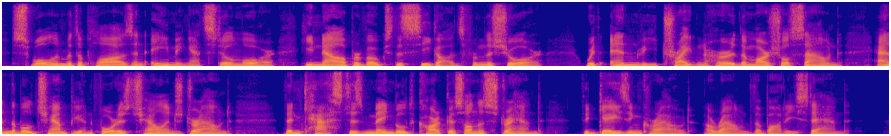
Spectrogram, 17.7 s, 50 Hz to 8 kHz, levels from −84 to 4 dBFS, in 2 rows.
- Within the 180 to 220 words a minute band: No, average, 160 wpm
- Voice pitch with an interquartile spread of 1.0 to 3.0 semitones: No, average, 4.7 semitones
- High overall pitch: No, low, 115 Hz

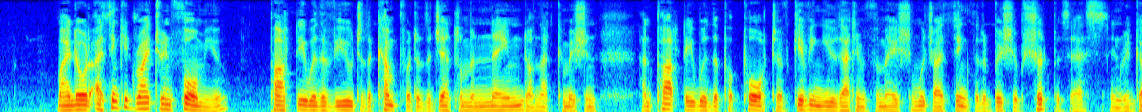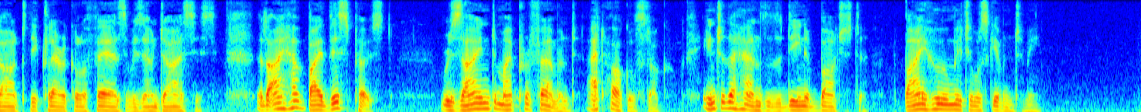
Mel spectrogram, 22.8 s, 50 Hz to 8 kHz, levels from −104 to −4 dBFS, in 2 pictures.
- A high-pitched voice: No, low, 110 Hz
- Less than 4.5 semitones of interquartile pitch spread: Yes, average, 3.5 semitones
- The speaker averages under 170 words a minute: No, average, 200 wpm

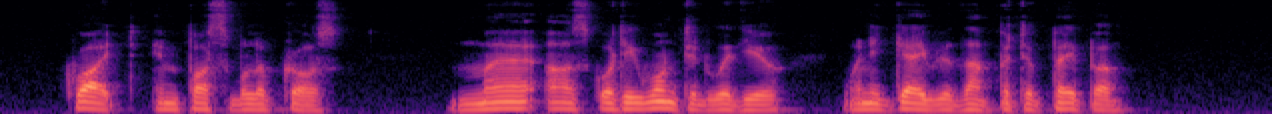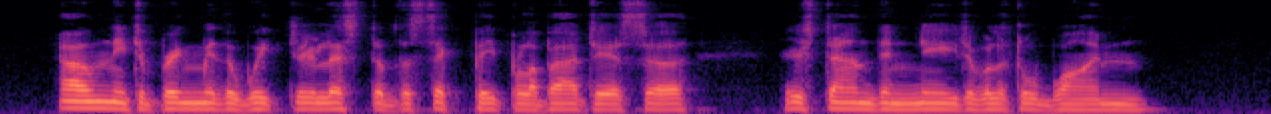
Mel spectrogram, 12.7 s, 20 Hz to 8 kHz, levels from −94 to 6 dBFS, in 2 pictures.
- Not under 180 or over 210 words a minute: Yes, average, 200 wpm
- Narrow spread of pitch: Yes, narrow, 1.8 semitones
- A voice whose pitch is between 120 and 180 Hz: No, low, 110 Hz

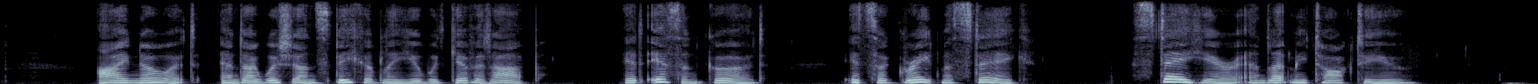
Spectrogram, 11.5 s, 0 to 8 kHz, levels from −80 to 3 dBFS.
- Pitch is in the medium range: Yes, medium, 170 Hz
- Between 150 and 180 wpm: No, average, 140 wpm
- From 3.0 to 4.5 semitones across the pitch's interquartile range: Yes, average, 4.1 semitones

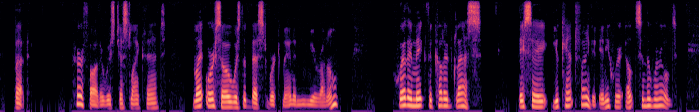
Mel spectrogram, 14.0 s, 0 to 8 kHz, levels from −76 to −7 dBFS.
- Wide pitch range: Yes, wide, 7.5 semitones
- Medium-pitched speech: Yes, medium, 150 Hz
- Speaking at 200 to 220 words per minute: No, slow, 135 wpm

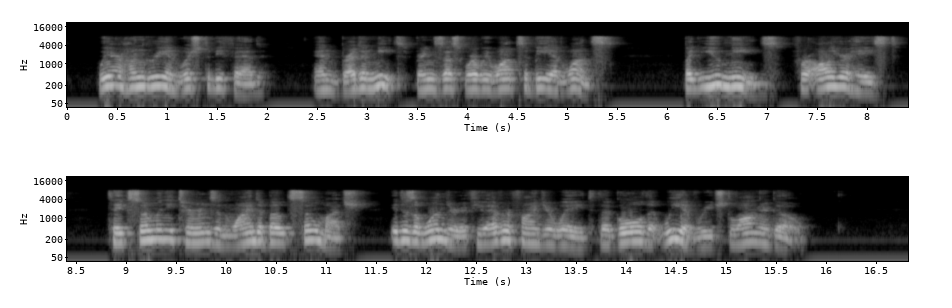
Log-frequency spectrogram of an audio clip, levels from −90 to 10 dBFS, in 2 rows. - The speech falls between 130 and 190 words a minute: No, average, 200 wpm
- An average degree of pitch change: Yes, average, 3.8 semitones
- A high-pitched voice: No, medium, 155 Hz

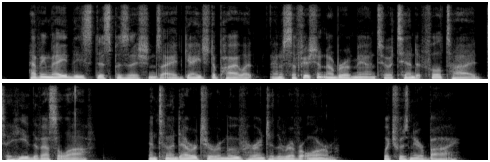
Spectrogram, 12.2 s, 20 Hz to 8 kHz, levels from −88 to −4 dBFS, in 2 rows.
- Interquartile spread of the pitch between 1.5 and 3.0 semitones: No, average, 3.5 semitones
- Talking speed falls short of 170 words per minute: No, average, 190 wpm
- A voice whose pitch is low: Yes, low, 105 Hz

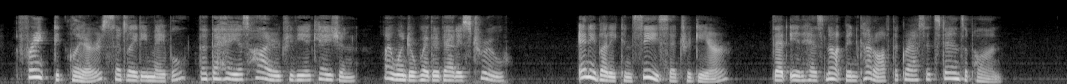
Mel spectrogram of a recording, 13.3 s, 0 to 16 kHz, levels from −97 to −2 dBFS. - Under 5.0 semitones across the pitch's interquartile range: No, average, 5.3 semitones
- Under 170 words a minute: Yes, average, 160 wpm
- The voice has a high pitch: Yes, high, 195 Hz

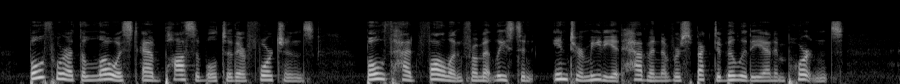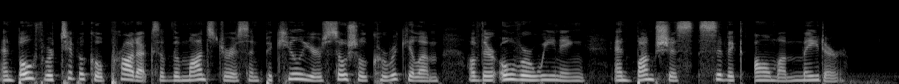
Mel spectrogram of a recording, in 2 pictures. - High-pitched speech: Yes, high, 195 Hz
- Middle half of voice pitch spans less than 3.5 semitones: No, average, 3.9 semitones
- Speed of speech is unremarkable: Yes, average, 145 wpm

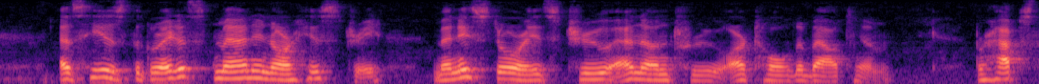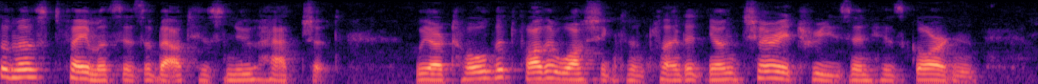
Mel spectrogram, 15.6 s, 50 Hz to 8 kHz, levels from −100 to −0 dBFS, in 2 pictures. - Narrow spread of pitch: No, average, 4.0 semitones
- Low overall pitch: No, medium, 165 Hz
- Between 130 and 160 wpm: Yes, average, 155 wpm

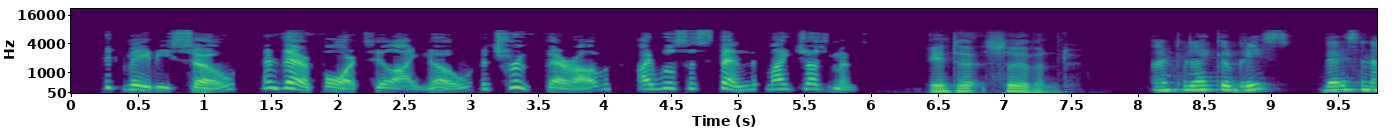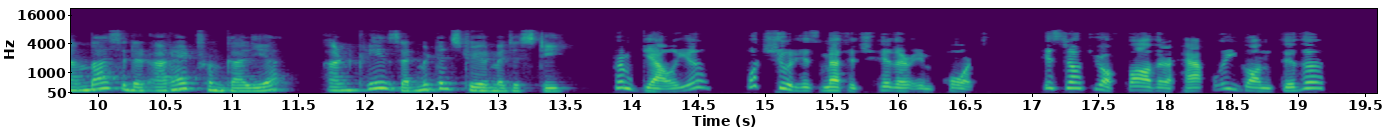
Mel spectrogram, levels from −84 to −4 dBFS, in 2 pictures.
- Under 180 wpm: Yes, average, 170 wpm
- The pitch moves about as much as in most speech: No, wide, 8.5 semitones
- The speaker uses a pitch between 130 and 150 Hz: No, medium, 170 Hz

